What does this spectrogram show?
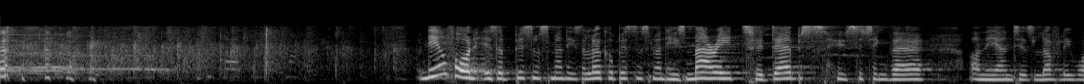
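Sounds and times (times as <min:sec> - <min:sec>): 
audience applause: 0:00.0 - 0:04.1
speech: 0:04.3 - 0:10.8.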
